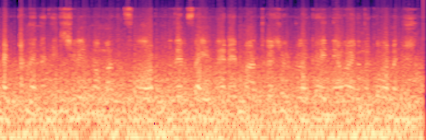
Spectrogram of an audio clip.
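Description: Car cabin noise while driving: a loud, steady low rumble of road and engine, with a voice faintly over it.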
